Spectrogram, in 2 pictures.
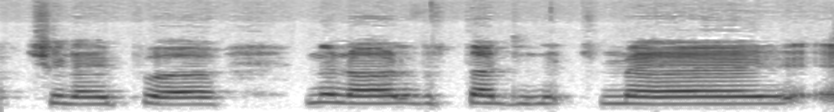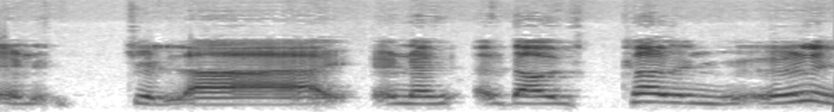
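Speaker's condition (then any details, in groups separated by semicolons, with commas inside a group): Cerebral palsy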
